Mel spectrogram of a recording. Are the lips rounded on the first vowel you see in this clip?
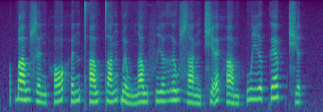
no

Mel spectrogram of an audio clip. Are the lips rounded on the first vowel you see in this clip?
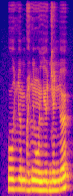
yes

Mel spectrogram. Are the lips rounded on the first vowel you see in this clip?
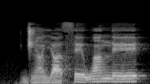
no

